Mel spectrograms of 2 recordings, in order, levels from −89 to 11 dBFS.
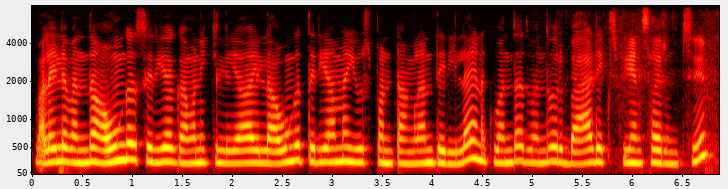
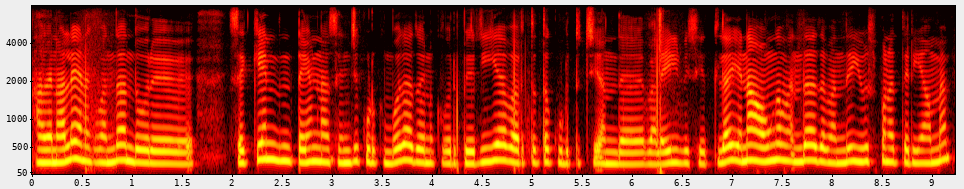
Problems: none marked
